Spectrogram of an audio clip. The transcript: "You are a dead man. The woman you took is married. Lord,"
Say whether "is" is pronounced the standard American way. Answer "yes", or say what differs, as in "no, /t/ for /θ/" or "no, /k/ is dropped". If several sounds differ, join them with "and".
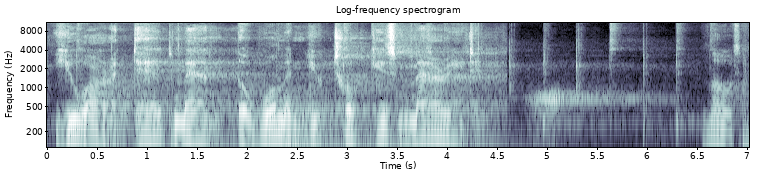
yes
